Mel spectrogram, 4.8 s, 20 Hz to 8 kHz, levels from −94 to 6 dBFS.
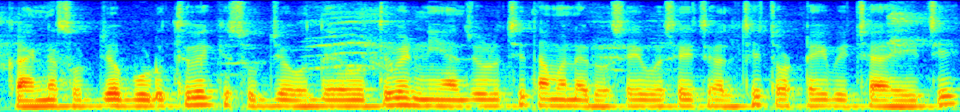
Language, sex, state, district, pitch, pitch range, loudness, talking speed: Odia, male, Odisha, Khordha, 125 Hz, 125-130 Hz, -18 LUFS, 185 wpm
